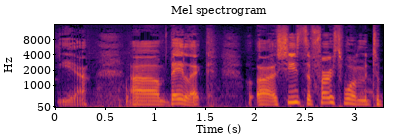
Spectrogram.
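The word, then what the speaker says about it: Bialek: Balak.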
